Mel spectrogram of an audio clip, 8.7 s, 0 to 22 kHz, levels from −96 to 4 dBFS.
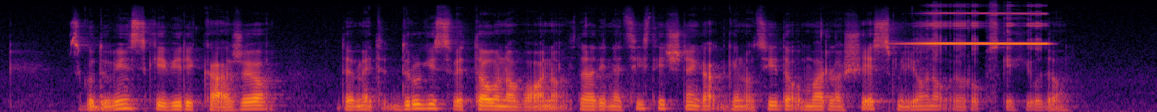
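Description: A loudspeaker feedback squeal starts at 6.65 s, just after "zaradi nacističnega genocida umrlo": the microphone is picking up the loudspeaker it feeds, and at 4.4 kHz the gain around that loop climbs above one. That single frequency then feeds on itself, swelling over roughly a third of a second into a piercing whistle that sits about 5 dB above the speech and rings on until 7.94 s.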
